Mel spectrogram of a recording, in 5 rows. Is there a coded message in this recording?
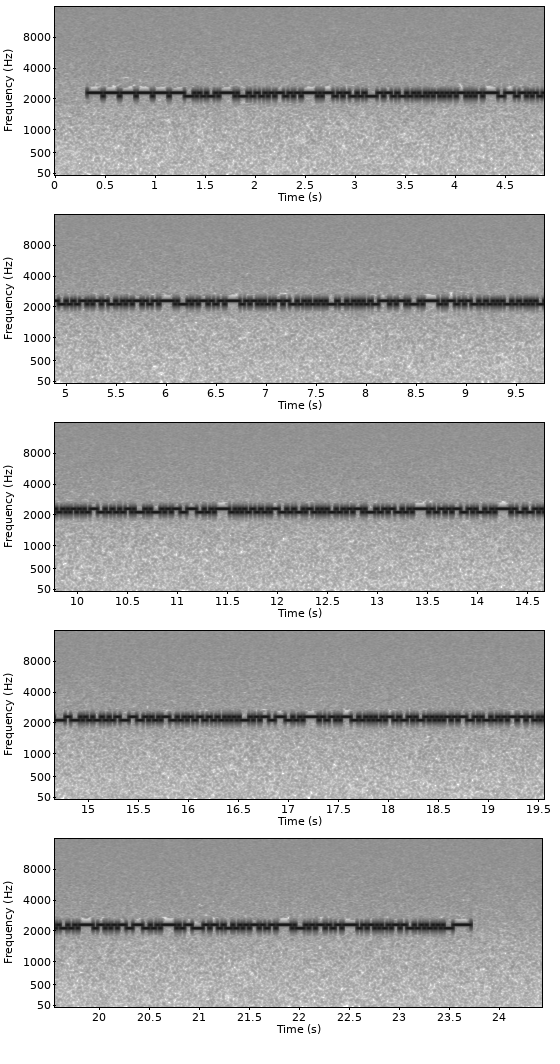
Yes: RTTY (45.45 baud, 170 Hz shift) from 0.3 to 23.7 s, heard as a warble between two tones, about 2200 Hz centre. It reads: EI0XP TU DJ6MCW CQ 2E2PSQ DE SM3GP R R FB LEE. RIG HR 30 W, ANT LONG WIRE. WX SUNNY, 14 C. BTU 2E2PSQ DE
